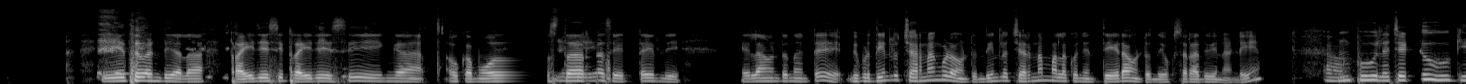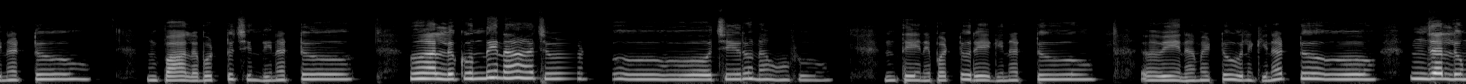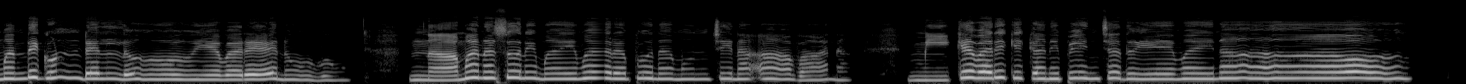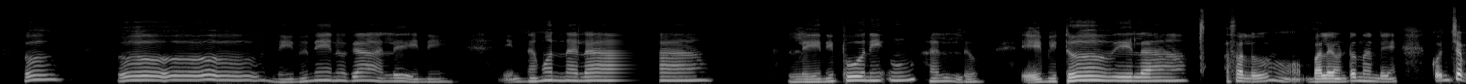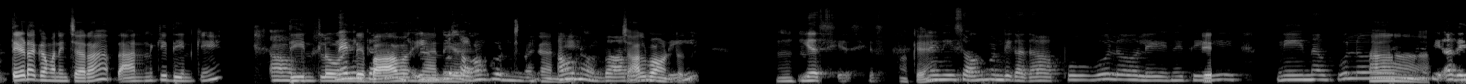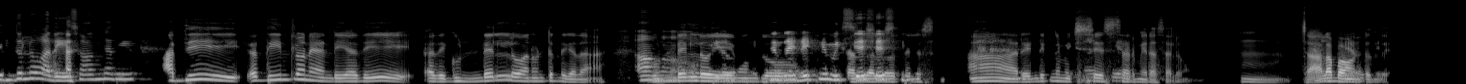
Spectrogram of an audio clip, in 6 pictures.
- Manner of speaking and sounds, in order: other background noise; in English: "ట్రై"; giggle; in English: "ట్రై"; distorted speech; singing: "హ్మ్, పూల చెట్టు ఊగినట్టు, పాల … ఊహల్లో ఏమిటో ఇలా"; singing: "ఏమైనా ఓఓ, ఓ, ఓ, ఓ, ఓ"; lip smack; tapping; in English: "యెస్, యెస్, యెస్"; background speech; singing: "పువ్వులో లేనిది నీ నవ్వులో ఉన్నది"; static; chuckle; in English: "మిక్స్"; in English: "మిక్స్"
- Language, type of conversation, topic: Telugu, podcast, సంగీతం వినడం లేదా నడకలాంటి సరళమైన పద్ధతులు మీకు ఎంతవరకు ఉపయోగపడతాయి?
